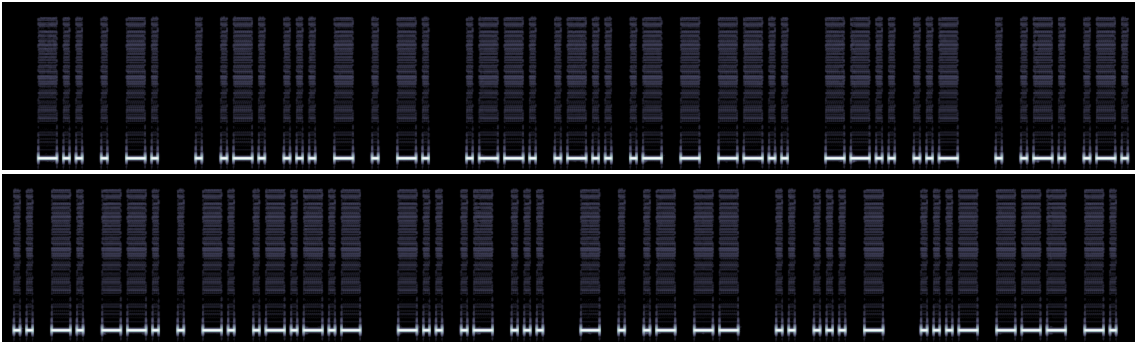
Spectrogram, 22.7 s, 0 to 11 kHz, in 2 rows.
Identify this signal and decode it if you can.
Morse code, heard as a keyed tone, about 19 wpm, 800 Hz. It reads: DEN ERSTEN PLATZ ZU ERRINGEN. DAS TEAM IST VON
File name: morse mp3 / ALLEMAND texte clair 2 vitesse 18 mots minute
